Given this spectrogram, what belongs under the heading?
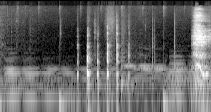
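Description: Chickens in the farming game Stardew Valley give a run of short, quick clucks, several sharp pecks of sound in a row over a low steady hum of game music, with a brief louder burst at the end.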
